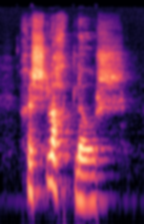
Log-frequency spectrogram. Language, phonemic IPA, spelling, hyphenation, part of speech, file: Dutch, /ɣəˈslɑxtsˌloːs/, geslachtsloos, ge‧slachts‧loos, adjective, Nl-geslachtsloos.ogg
- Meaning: alternative form of geslachtloos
